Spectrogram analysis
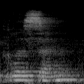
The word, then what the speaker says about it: Gleason: From what I understand, it's supposed to be glisten, rhyme with listen.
